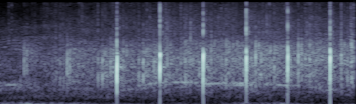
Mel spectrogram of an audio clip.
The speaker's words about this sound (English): Come on, clap a little better there. Clap just a little bit better.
